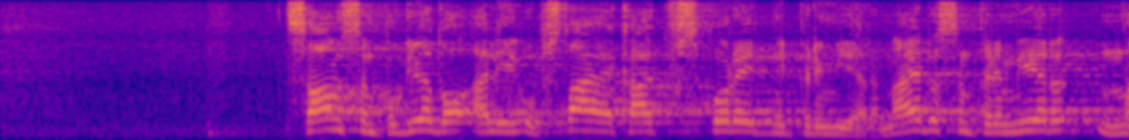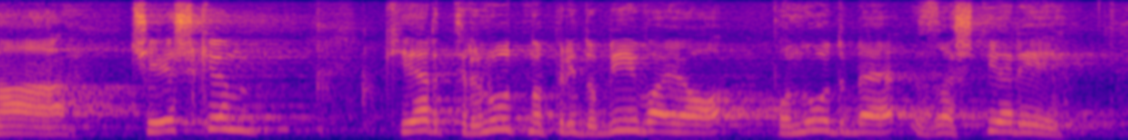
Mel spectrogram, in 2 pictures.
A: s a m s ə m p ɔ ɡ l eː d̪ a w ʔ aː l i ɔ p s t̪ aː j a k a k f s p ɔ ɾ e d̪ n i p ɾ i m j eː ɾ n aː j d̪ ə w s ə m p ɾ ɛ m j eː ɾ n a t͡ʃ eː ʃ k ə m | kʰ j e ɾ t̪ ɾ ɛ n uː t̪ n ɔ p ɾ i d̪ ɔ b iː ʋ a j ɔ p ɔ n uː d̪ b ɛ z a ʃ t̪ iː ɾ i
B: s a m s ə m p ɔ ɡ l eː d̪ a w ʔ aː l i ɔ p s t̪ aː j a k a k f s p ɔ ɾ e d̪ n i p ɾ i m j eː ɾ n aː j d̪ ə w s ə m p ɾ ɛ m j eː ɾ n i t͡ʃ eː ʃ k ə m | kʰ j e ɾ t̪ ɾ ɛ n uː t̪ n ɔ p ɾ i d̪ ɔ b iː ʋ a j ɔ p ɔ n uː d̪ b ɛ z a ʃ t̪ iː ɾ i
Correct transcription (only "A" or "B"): A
